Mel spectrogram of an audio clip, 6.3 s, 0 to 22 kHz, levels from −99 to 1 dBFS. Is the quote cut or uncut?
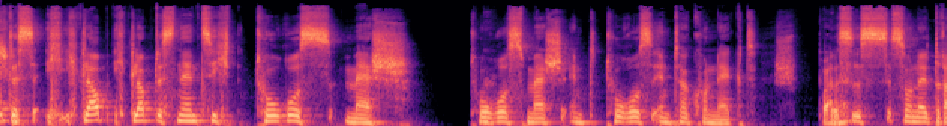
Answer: uncut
